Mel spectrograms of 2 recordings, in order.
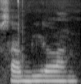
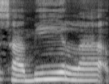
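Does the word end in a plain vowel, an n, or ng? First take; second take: ng; vowel. First: The word ends with an ng sound. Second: The word ends on a long open vowel. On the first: The speaker calls it wrong. "atau sabilang" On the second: The speaker calls it right. "Jadi dibaca sabila"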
